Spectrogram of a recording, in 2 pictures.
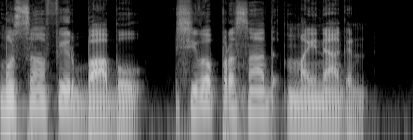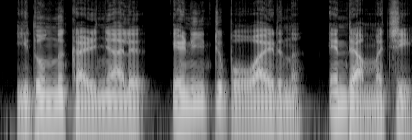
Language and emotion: Malayalam, neutral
